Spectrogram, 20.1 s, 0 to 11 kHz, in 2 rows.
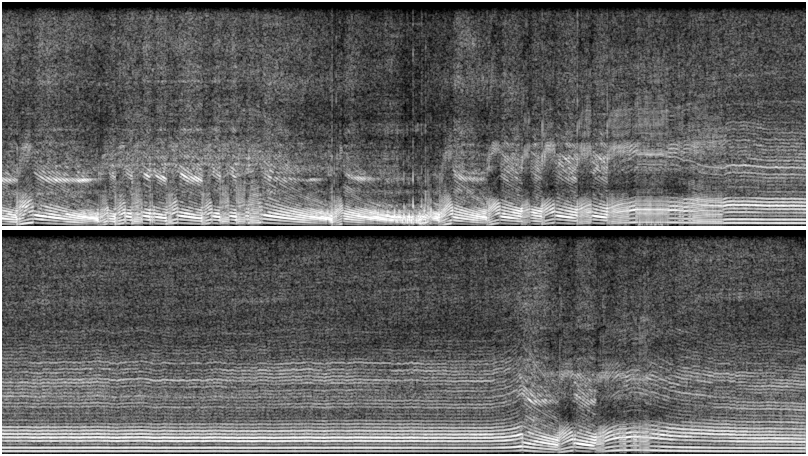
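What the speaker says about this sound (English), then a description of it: "We got a Stihl MS261, that stock cylinder head," A Stihl MS261 chainsaw with a stock cylinder head, ported muffler and retuned carb runs loud and close, revving up and down in quick bursts, then holding a high, steady scream before blipping again near the end.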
